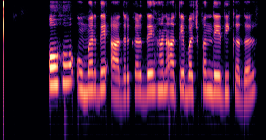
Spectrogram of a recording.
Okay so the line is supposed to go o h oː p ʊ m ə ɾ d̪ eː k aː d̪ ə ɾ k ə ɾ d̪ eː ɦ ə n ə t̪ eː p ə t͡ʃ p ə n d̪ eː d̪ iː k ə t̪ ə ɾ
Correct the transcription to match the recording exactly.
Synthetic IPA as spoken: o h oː ʔ ʊ m ə ɾ d̪ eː ʔ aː d̪ ə ɾ k ə ɾ d̪ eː ɦ ə n ə t̪ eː b ə t͡ʃ p ə n d̪ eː d̪ iː k ə d̪ ə ɾ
